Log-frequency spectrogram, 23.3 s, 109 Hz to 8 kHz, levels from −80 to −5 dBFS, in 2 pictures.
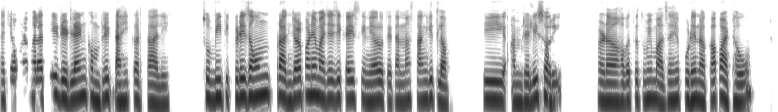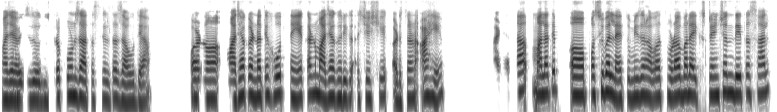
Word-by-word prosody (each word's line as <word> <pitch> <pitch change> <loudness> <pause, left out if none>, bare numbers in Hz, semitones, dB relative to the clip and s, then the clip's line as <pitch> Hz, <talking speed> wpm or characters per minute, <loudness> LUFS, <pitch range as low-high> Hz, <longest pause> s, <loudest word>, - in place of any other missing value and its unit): त्याच्यामुळे 185 +2 -7
मला 185 0 +1
ती 220 +2 -3
डेडलाईन 185 +1 +2
कंप्लीट 185 0 -2
नाही 165 +1 +1
करता 170 -3 -5
आली. 145 0 -3 0.5
सो 190 - -1
मी 185 +2 +1
तिकडे 190 +1 +1
जाऊन 200 +3 +2
प्रांजळपणे 195 +2 +2
माझे 180 -2 +1
जे 185 - -1
काही 180 0 0
सीनियर 170 -1 -2
होते 165 -2 -3
त्यांना 165 +1 -4
सांगितलं, 170 -2 -2
की 175 +7 -3
आय - - -10
एम 160 - -2
रिअली 160 +4 0
सॉरी 180 -4 -2 0.6
पण 170 -1 0
अ, - - +4 0.2
हवं 165 +1 -2
तर 180 - -5
तुम्ही 180 +1 -2
माझं 170 -2 -2
हे 175 +1 -1
पुढे 175 0 +1
नका 170 0 -1
पाठवू 165 -1 0 0.5
माझ्या 175 0 +3
ऐवजी 170 0 -1
जर 175 0 +1
दुसरं 165 +3 -4
कोण 205 0 +2
जात 180 -3 +2
असेल 170 0 -8
तर 185 - 0
जाऊ 160 -2 0
द्या, 160 0 -3 0.6
पण 190 0 +3
अ, 185 0 +5 0.2
माझ्याकडनं 195 +2 +4
ते - - -1
होत 215 +2 +2
नाहीये, 185 0 +2
कारण 215 +4 -1
माझ्या 195 -1 +5
घरी 185 -1 0 0.2
अशी-अशी 180 +2 -6
एक 195 - -6
अडचण 185 +4 -1
आहे 190 -3 +2
आणि 220 - -13
आता 240 +2 +2 0.2
मला 225 -1 +6
ते 260 - +1 0.2
अ, 210 0 +7
पॉसिबल 230 +2 +4
नाही 180 -1 +3
तुम्ही 190 +1 0
जर 210 +1 +2
हवं 195 0 +1
थोड 195 -1 +2
मला 215 0 +5
एक्सटेंशन 210 +3 0
देत 215 +1 +3
असाल 220 +2 0
185 Hz, 190 wpm, -23 LUFS, 170-200 Hz, 0.6 s, अ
